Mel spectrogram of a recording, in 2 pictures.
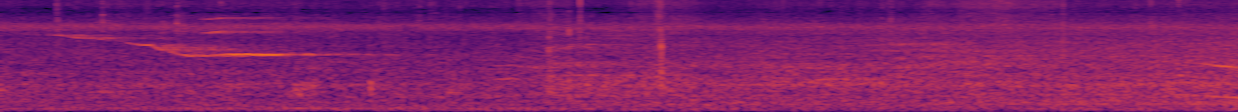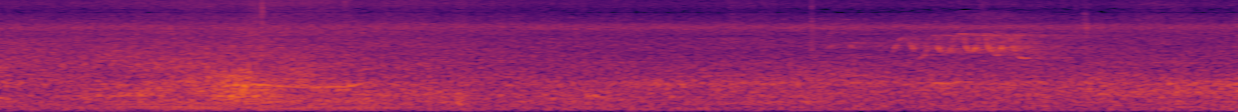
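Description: Outdoor ambience: a steady high hum under a noisy background, with a few brief calls, one falling in pitch near the start, and a single sharp click a few seconds in.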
